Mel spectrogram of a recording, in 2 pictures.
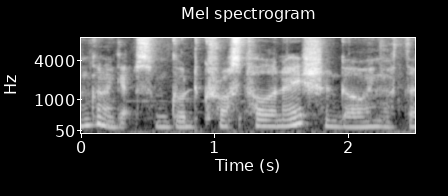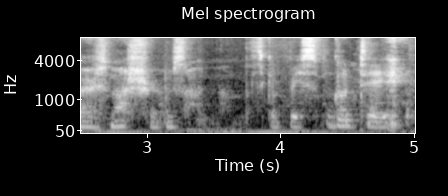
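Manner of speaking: hushed, half-whispered aside. Acting out what a man half-whispers as he hands over a plate, half-whispering. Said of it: "he whispers like".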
